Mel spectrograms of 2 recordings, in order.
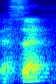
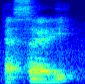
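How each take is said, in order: First: The final vowel is clipped short. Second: The final vowel is a long A. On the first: The speaker calls it wrong. "clipping the, the French ending and making it short" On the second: The speaker calls it right. "you've got a long A sound here"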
